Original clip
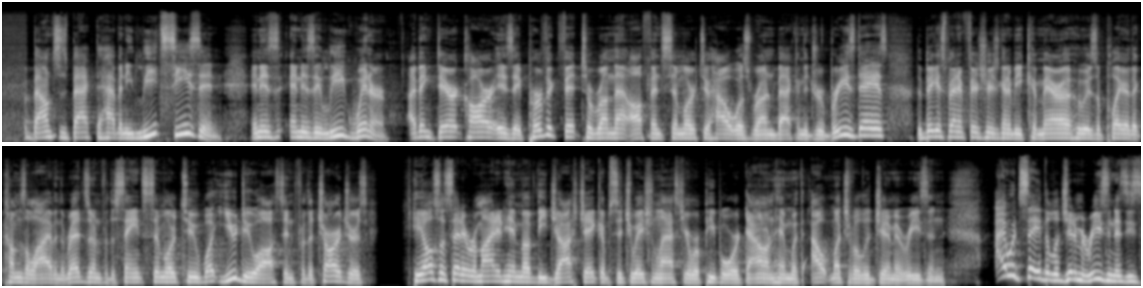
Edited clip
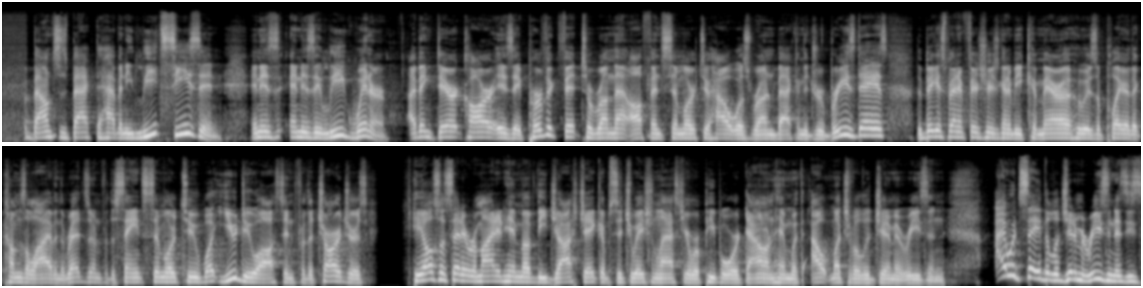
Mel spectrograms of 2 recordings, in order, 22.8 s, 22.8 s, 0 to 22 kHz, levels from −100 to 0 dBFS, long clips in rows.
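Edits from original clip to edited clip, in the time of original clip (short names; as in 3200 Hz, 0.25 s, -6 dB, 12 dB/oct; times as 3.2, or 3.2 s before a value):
12.1–12.49 gain -5.5 dB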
